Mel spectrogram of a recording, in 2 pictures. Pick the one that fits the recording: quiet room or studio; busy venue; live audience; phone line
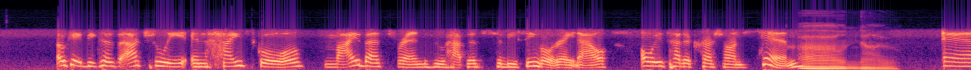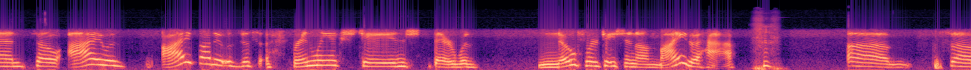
phone line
